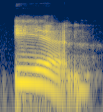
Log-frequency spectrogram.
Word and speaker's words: Ian: Ví dụ như bạn muốn đọc cái chữ Ian, yeah, Ian, có nghĩa là y trước nè, rồi bắt đầu hạ cái hàm xuống Ian, chứ đừng có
